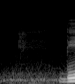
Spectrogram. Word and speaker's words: the: দি এর উচ্চারণ নির্ভর করে পরবর্তী শব্দের প্রথম বর্ণের ধ্বনির উপর। দি উচ্চারিত হয় যখন পরবর্তী শব্দ ভাওয়েল দিয়ে শুরু হয়।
